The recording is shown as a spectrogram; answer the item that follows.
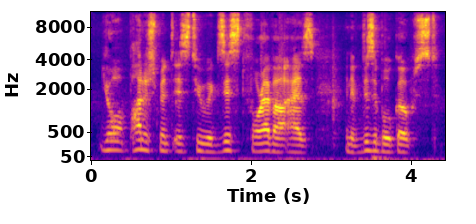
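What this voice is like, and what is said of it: Unidentifiable put-on character accent. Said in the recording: “I don't know what this accent is, sorry.”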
